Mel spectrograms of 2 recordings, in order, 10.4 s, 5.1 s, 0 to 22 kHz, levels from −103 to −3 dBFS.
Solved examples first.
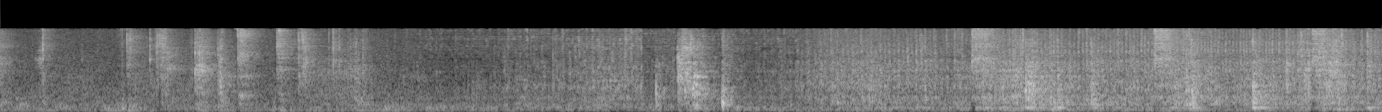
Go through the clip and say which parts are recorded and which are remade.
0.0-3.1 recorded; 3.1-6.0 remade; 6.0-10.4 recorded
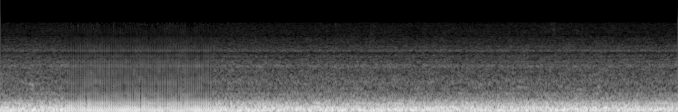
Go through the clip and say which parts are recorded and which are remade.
0.0-0.5 recorded; 0.5-1.6 remade; 1.6-5.1 recorded

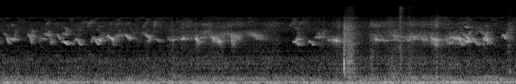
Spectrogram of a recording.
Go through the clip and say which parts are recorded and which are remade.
0.0-1.7 recorded; 1.7-2.8 remade; 2.8-3.2 recorded; 3.2-4.6 remade; 4.6-5.2 recorded

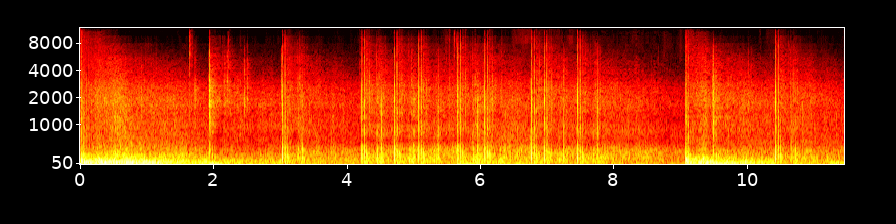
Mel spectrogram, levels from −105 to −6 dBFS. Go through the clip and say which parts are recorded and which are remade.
0.0-4.2 recorded; 4.2-5.5 remade; 5.5-11.5 recorded

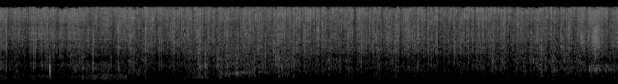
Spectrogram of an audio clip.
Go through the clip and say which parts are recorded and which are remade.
0.0-1.6 recorded; 1.6-2.1 remade; 2.1-6.2 recorded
